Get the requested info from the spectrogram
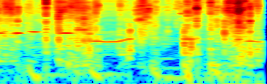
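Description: Plastic candy packaging crinkling with quick sharp clicks, over light background music.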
